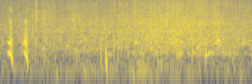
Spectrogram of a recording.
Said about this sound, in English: It's a foot-deep stream, cold and clear as glass. Native trout begin life here.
